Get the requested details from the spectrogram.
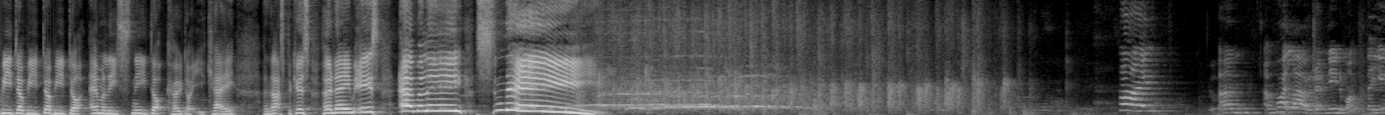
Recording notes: The second of three live recordings from our Tragic Horror live event which took place at the Hackney Attic on the 25th October 2014.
